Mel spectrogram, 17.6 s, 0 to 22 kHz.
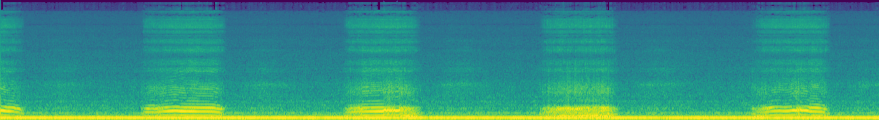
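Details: Heavy snoring: four loud, buzzing snores about four seconds apart, around 15 breaths a minute, over a steady low hum.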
